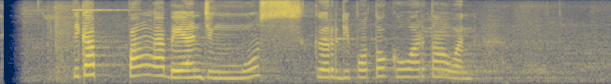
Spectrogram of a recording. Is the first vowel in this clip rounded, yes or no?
no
